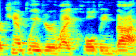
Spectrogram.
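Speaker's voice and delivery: ordinary talk, nothing marked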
